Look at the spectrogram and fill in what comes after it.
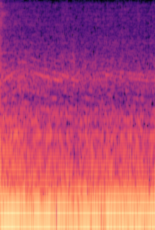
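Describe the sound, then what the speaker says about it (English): A car engine idles with its exhaust pipes cut out, tuned with MicroSquirt engine management, giving a loud, steady, deep droning rumble heard up close from inside the car. "I got it idling pretty good here with the micro squirt"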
